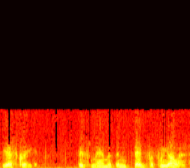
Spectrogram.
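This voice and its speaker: An actor playing a nervous, skeptical doctor in a 1940s radio drama, with anxious, excitable questioning. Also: male voice, medium pitch, slow pace. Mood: disbelieving. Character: nervous skeptical male doctor on an eerie island. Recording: muffled old radio drama, faint noise.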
